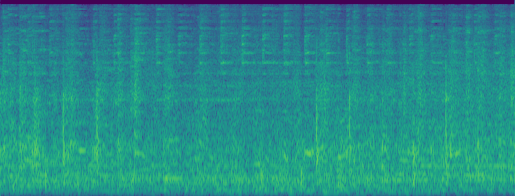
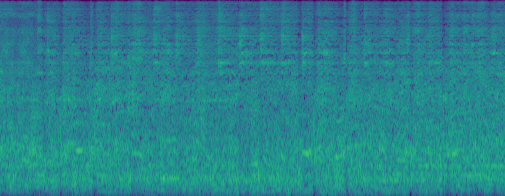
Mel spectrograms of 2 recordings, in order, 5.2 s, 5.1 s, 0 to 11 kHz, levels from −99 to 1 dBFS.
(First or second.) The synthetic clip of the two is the second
